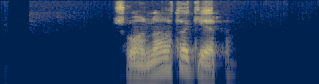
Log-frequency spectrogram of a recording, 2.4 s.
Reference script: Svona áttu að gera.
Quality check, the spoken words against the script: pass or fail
pass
